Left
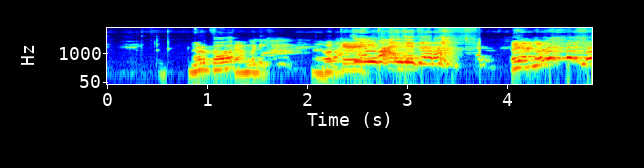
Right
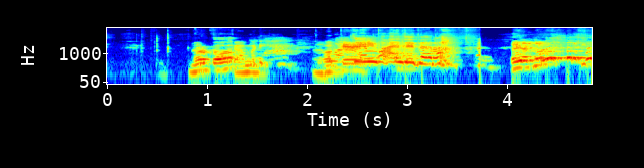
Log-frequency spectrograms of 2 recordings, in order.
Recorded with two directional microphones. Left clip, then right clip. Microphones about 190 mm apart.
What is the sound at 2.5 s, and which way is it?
Speech, 20° left (ahead or behind).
